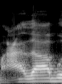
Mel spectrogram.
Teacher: അനിന്റെ മഹറജ് തൊണ്ടയുടെ നടുഭാഗത്തു നിന്നാണ് ഈ അന് പുറപ്പെടേണ്ടത് ഔ എന്ന് വളരെ ഒഴുക്കോടുകൂടി ആകണം ഇത് ഉച്ചരിക്കേണ്ടത് അല്ലാതെ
